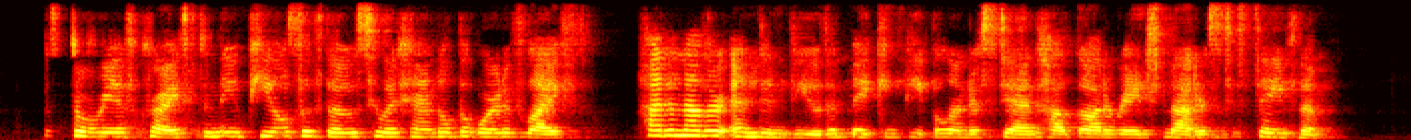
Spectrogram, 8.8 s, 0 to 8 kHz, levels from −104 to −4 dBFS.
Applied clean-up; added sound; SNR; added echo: neural mask model DeepFilterNet 3.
